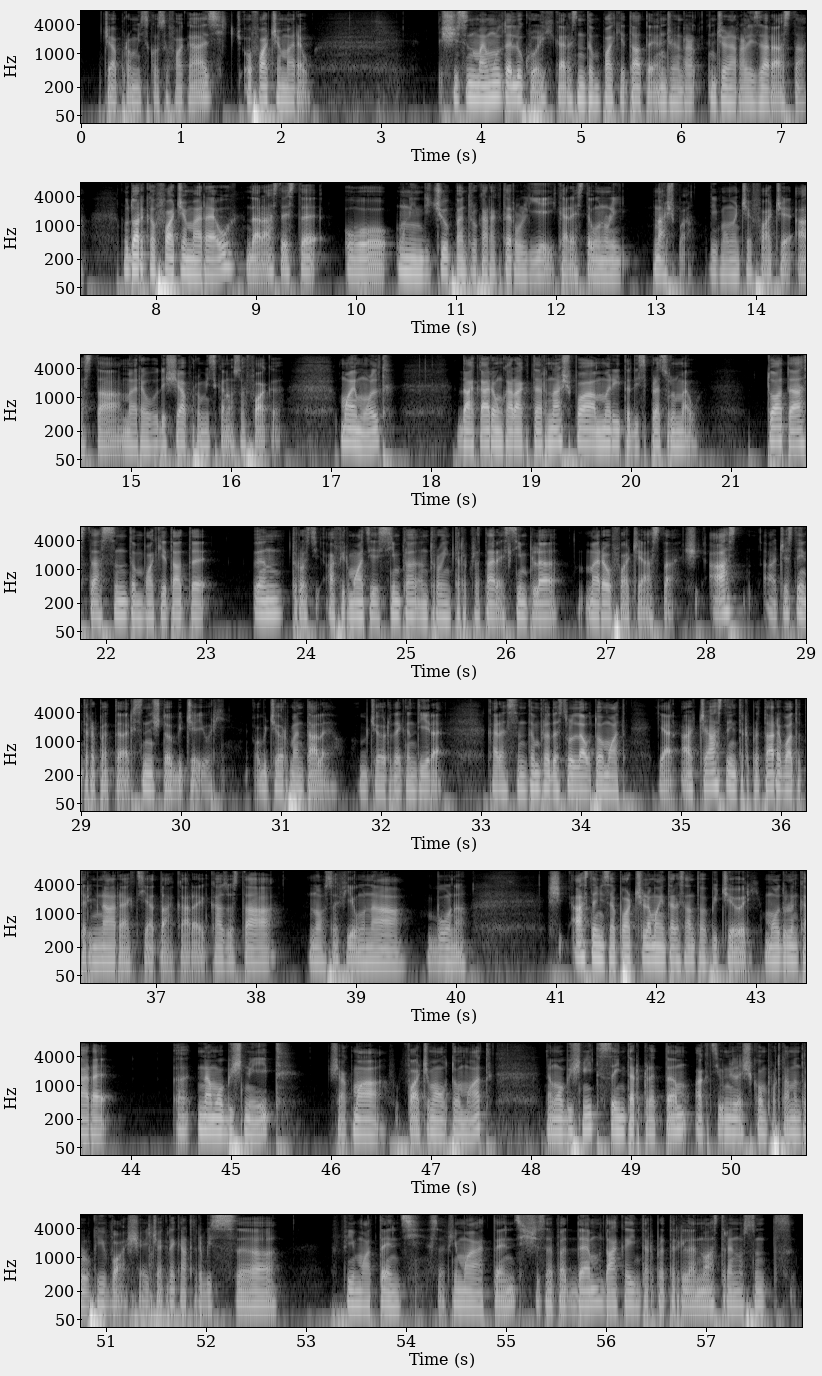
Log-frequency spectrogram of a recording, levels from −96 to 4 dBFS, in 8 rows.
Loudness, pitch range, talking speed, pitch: -30 LUFS, 95-105 Hz, 165 wpm, 100 Hz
